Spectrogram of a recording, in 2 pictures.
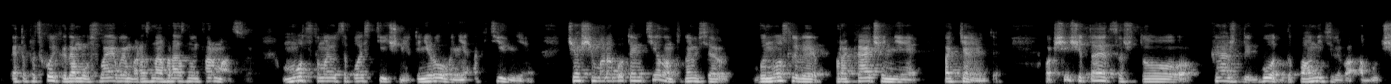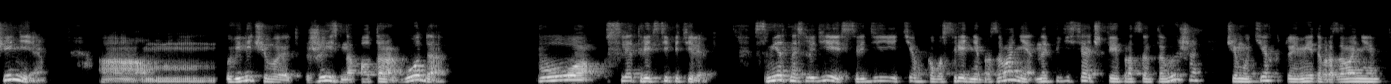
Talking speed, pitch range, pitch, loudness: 115 wpm, 130-155 Hz, 140 Hz, -19 LUFS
